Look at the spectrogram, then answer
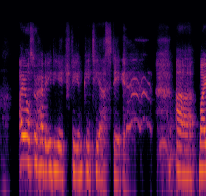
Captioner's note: chuckles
